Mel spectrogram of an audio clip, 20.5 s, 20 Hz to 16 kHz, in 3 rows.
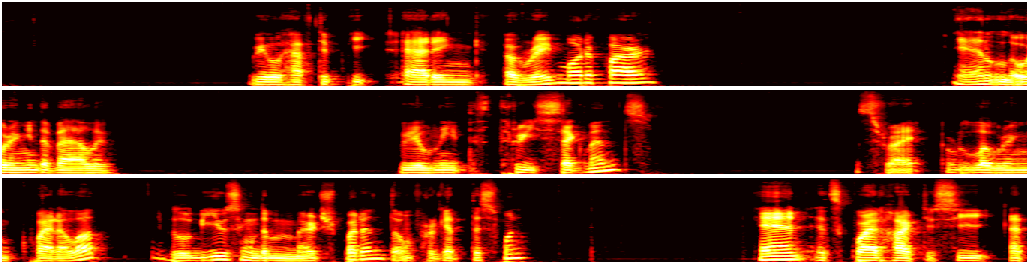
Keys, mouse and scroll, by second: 1.3 click, 4.3 click, 6.3 click, 6.5 click, 6.8 click, 7.0 click, 8.1 click, 9.9 click, 11.8 click, 12.5 click, 13.5 middle click, 15.9 click, 17.3 middle click.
